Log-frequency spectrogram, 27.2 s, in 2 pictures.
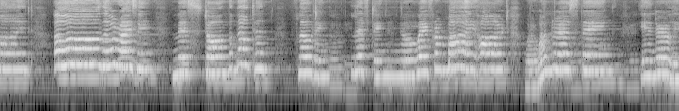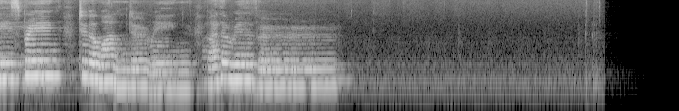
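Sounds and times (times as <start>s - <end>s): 
choir upper part singing: 0.0s - 5.4s, 6.0s - 20.5s.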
